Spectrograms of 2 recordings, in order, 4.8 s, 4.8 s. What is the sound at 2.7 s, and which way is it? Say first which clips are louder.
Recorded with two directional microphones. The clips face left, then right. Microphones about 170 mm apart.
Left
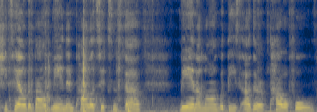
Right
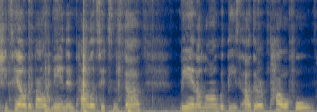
A woman's voice: left 5 dB; 50° left (ahead or behind).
